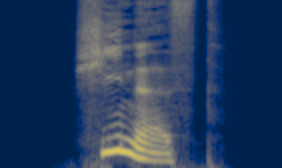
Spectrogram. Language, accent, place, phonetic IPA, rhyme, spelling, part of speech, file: German, Germany, Berlin, [ˈʃiːnəst], -iːnəst, schienest, verb, De-schienest.ogg
- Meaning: second-person singular subjunctive II of scheinen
